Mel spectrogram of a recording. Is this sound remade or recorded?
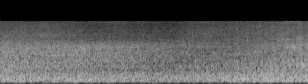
remade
